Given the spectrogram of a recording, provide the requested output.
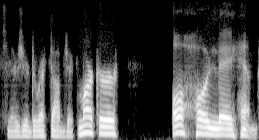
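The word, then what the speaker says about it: אהליהם: How do I know that's a kamatz katan? Because of the reduced vowel next to it. That's an excellent answer. What's another reason I know it's a kamatz katan? It's too far away from the stress.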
